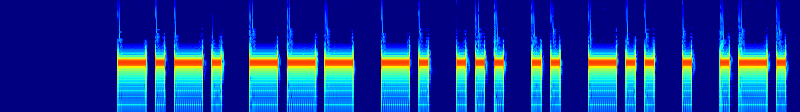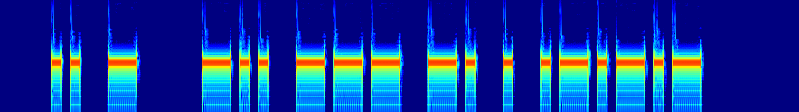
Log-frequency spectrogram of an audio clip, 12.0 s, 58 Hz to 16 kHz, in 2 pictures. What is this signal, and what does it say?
Morse code, heard as a keyed tone, about 17 wpm, 700 Hz. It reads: CONSIDER IT DONE.
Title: Sentences from Top 1000 Words - Review Part 4 - 17wpm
